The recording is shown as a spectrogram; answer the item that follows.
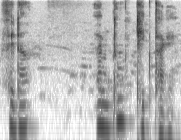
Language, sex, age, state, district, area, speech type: Bengali, male, 18-30, West Bengal, Murshidabad, urban, spontaneous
